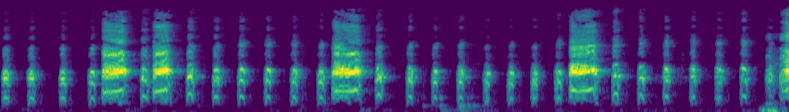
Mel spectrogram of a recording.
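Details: Wild red junglefowl hen calling loudly: a steady run of short, hollow clucks about four a second, broken by several louder, harsher squawking notes that rise above the series.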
